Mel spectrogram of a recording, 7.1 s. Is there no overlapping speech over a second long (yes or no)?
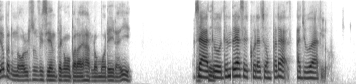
yes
